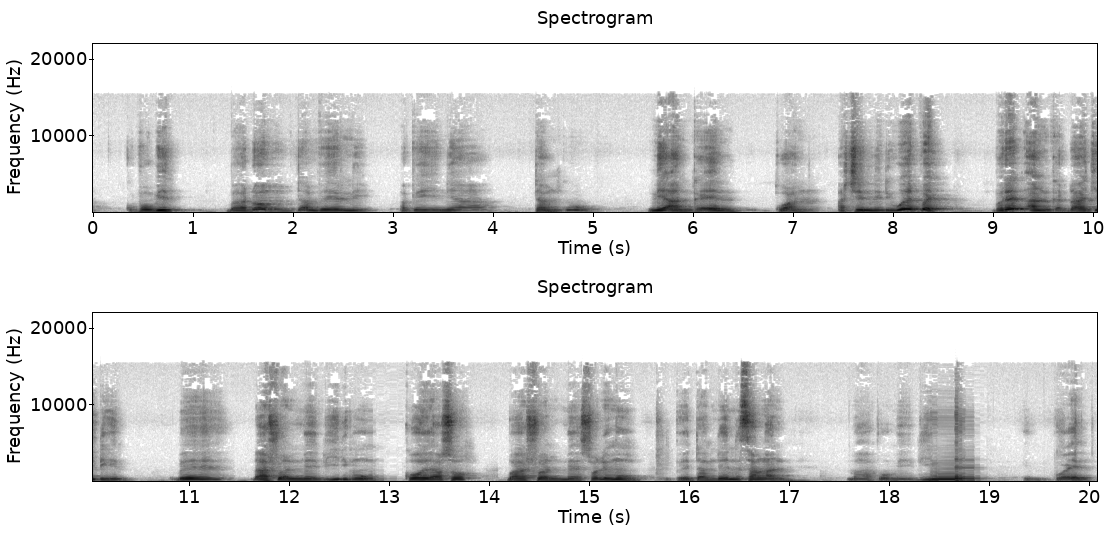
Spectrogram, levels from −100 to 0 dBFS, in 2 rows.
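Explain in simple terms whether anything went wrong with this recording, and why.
Robotic sound from repeated short buffers appears twice: from 12.79 to 13.13 s, just after "shwan membii ɗi muw", and again from 18.40 to 18.98 s. The speech turns into a stiff, metallic buzz at 100 Hz. The likely cause is new audio arriving too slowly, so the player keeps replaying the same tiny slice, which fits a 10 ms piece, for most of each stretch while the real speech is skipped.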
